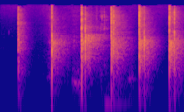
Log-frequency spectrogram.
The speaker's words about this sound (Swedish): vi får ha en nivå på applåderna ja. här inne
